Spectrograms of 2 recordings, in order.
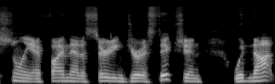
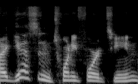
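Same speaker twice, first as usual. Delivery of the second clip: voice cracks mid-word on fourteen; 3 semitones higher than usual. Speaker explaining a college sports ruling, voice cracking. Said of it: "my voice just cracked".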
